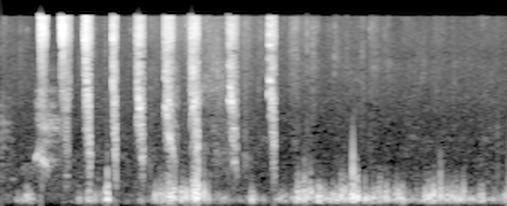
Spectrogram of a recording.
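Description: Young Pembroke Welsh Corgis make a burst of brief, clipped yips, several in the first two seconds. Softer, low whimpering and muttering sounds follow and run on beneath them.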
